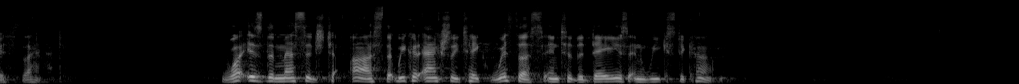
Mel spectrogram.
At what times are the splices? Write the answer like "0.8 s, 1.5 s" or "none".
none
